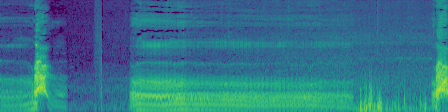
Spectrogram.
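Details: Boston Terrier facing goats it hates: a sharp bark, a brief pause, then a long sustained buzzing growl of about two and a half seconds, a few rough snorts, and another abrupt bark at the end.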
